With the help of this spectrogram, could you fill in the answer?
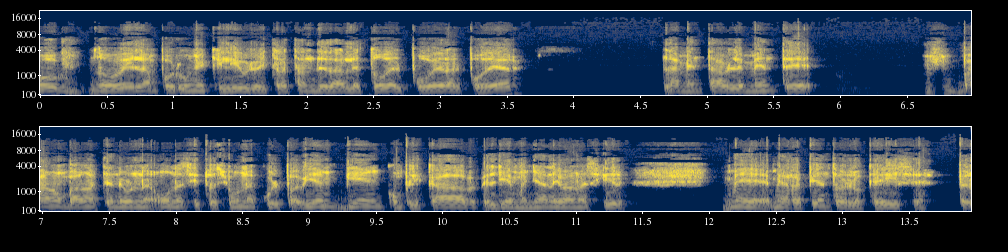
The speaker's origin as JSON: {"language": "Spanish", "country": "El Salvador", "said": "tenemos una gran responsabilidad con el país, como hermanos salvadoreños que somos"}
